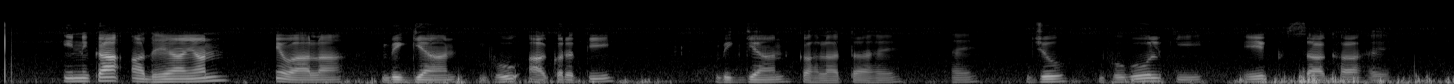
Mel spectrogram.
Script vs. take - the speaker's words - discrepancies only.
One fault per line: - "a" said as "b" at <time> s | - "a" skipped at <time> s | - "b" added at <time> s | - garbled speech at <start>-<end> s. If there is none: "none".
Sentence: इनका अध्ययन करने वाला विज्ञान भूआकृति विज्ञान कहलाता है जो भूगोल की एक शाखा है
- "करने" skipped at 2.1 s
- "है" added at 9.6 s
